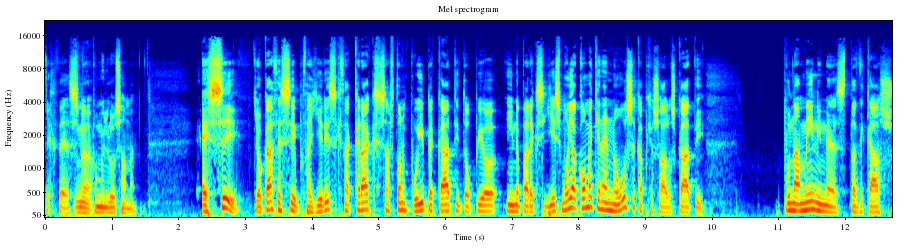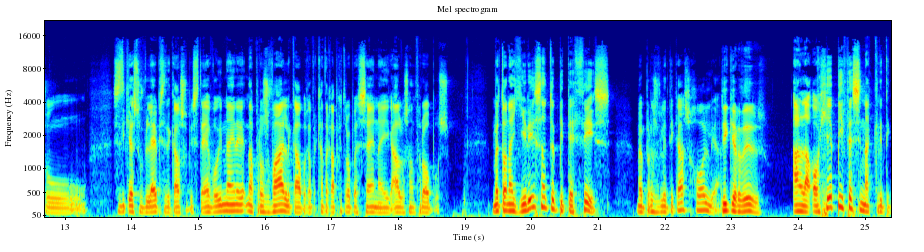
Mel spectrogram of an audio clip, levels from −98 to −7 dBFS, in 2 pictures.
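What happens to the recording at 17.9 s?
Nothing goes wrong at 17.9 s; the speech carries on intact through that moment with no dropout, click or distortion.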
